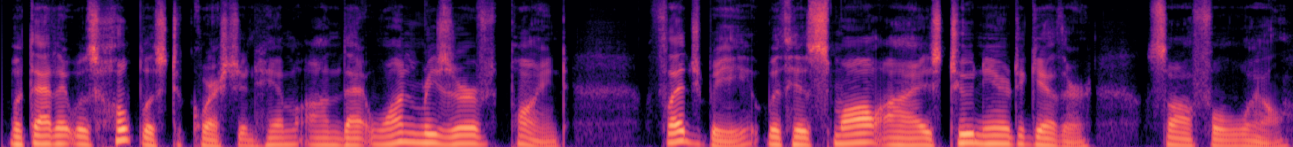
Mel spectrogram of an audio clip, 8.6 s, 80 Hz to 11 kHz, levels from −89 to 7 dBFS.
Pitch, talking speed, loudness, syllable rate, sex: 120 Hz, 165 wpm, -18 LUFS, 4.5 syllables/s, male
